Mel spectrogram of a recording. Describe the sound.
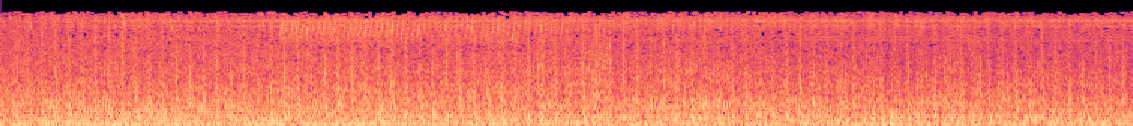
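A helicopter with a dark green fuselage bearing red numerals and stars outlined in white takes off, its rotor and engine producing a loud, steady roar that continues unbroken throughout without voices.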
